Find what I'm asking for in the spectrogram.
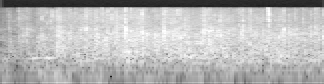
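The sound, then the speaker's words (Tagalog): Congregation applauding during a church worship service, a steady, dense patter of many hands clapping that carries on without a break from start to finish. “Palakpakan po natin si Lord.”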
